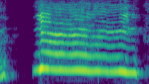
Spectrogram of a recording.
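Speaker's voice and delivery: high squeal of joy; excited yay. Real, not acted. Cheering for a gifted membership.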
